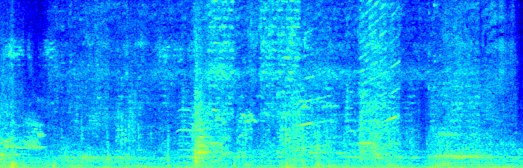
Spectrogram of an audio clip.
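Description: Action-film fight sound effects: several sharp crashing, metallic impacts over a steady low rumble, the loudest about two and a half seconds in.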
